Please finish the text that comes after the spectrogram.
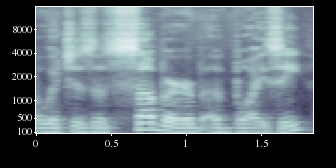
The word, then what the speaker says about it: Boise: is a suburb of Boise or as they say in Idaho Boise it's funny they pronounce it funny in their own state but I guess they know what they're doing because they live there so I am going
